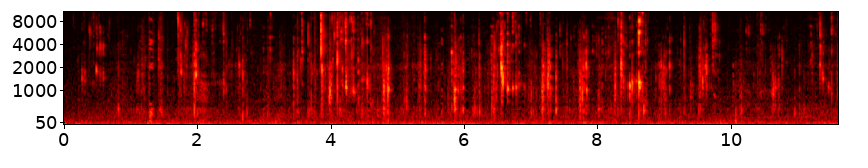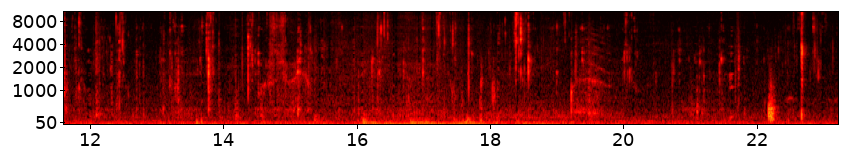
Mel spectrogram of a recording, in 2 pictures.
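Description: Close-miked chewing and crunching of chocolate-covered potato chips. Crisp crunches come thick and fast in the first half, then give way to softer chewing.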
